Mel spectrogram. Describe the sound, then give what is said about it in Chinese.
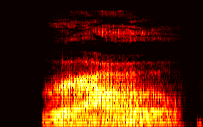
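A human voice imitates the roar of a super big dinosaur, which is angry and roars with its face turned up to the sky: one loud, sustained growling bellow lasting over a second, with a short, faint grunt just after it fades. “超级大恐龙生气了，他仰面朝天，大吼一声”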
